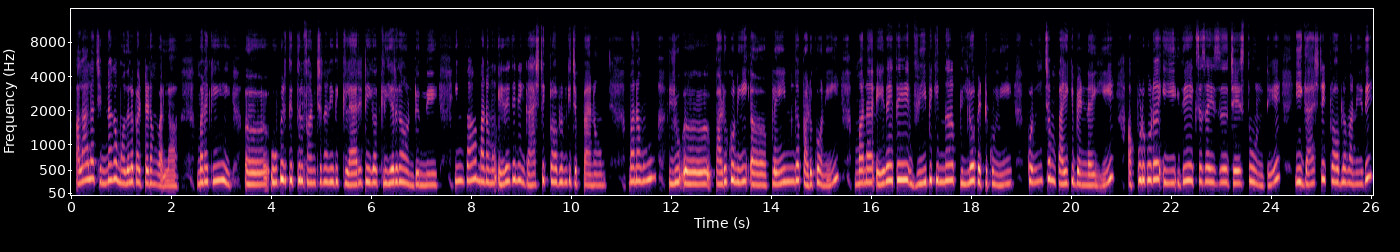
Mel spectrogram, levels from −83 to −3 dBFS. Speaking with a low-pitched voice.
No: very high, 255 Hz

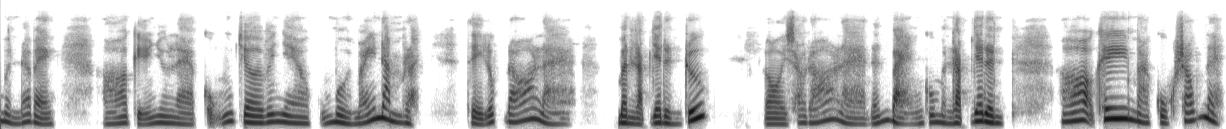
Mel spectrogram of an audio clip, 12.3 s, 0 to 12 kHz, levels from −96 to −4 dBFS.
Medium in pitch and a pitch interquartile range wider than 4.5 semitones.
Yes: medium, 175 Hz; average, 5.1 semitones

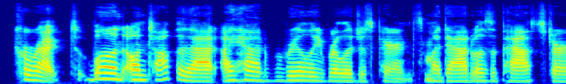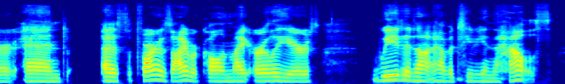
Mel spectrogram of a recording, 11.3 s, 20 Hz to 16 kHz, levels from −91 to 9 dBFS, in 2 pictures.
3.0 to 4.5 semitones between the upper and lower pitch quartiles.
Yes: average, 3.5 semitones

